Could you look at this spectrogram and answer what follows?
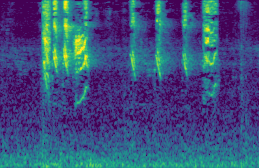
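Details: Short high tweets from a female double-collared seedeater, a call meant to excite males: a tight cluster of bright chirps with one falling note, then three evenly spaced single chips.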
